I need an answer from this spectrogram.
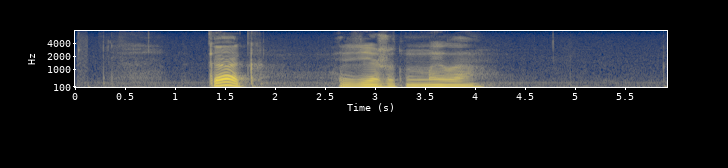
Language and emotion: Russian, neutral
